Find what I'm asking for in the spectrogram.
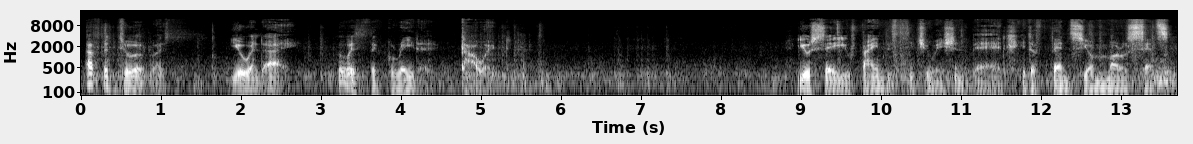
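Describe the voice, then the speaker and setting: A bossy sardonic sea captain, radio drama, deep voice, bit of background noise. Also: male voice, expressive, unhurried, creaky, exaggerated voice. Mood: needling. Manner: taunting, sardonic, commanding. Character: domineering, philosophical, mocking male ship's captain. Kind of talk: broadcast radio drama acting.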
